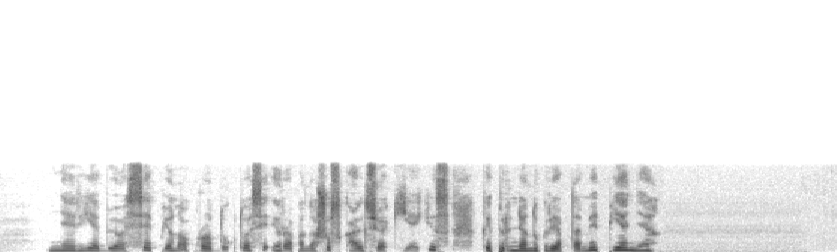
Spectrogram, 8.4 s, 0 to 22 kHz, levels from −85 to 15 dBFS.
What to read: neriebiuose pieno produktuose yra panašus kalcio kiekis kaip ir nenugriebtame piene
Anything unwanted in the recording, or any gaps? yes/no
no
